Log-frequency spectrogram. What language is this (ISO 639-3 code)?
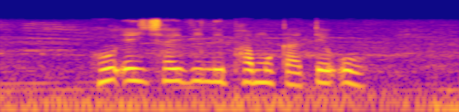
sot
